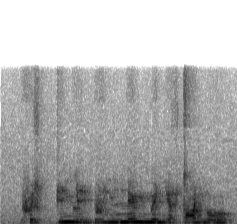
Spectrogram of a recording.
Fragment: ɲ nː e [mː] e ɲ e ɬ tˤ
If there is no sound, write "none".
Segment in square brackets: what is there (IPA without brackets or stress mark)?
mː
